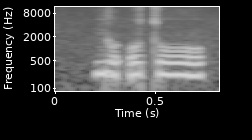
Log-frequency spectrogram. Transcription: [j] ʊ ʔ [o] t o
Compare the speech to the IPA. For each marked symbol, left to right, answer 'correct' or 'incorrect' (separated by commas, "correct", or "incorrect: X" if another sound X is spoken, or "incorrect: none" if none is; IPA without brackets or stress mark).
correct, correct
